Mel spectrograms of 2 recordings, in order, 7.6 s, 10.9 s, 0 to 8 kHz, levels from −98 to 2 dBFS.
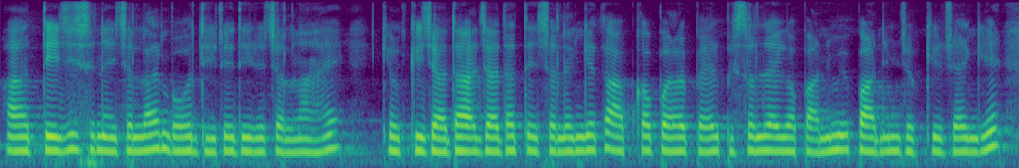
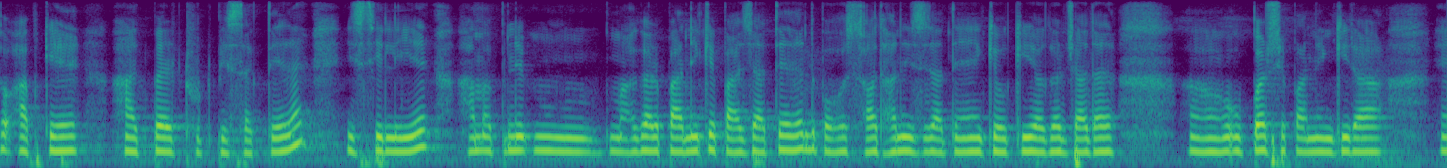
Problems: constant background noise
